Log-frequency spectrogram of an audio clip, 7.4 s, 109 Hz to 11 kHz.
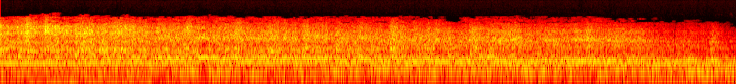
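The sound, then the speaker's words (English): A train rumbles steadily as it pulls into the 59th Street station, with a constant mechanical drone and faint rattling, loud throughout, with no voices. “We got off the train, and he hurried across the dark, deserted platform.”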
